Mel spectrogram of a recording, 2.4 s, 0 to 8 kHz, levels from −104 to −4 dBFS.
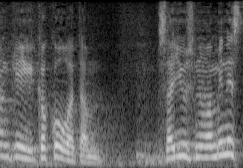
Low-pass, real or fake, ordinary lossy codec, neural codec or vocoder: none; fake; none; codec, 16 kHz, 0.4 kbps, LongCat-Audio-Codec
